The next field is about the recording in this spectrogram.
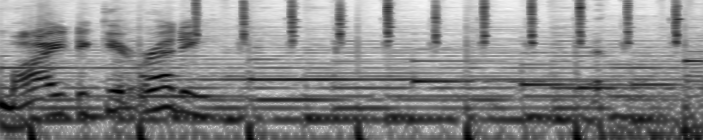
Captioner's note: clock Ticking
